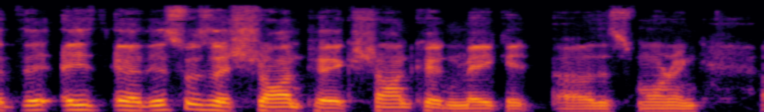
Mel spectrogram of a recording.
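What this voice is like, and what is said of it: Baltimore accent. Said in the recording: “apparently I have a horrible Baltimore accent”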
